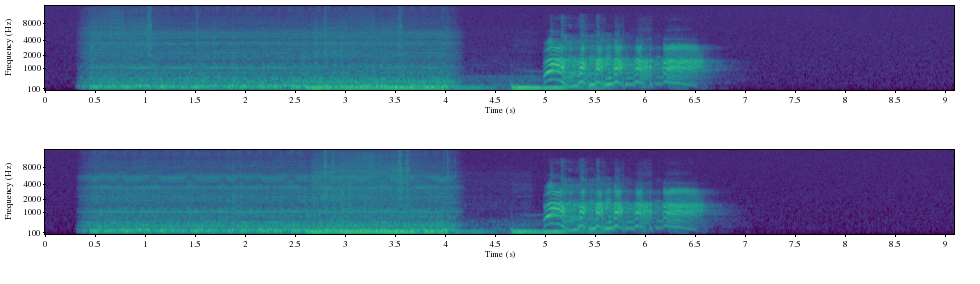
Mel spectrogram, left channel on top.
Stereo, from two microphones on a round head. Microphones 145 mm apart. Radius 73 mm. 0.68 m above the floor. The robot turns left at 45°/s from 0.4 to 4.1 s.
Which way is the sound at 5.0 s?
Centre (ahead or behind).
